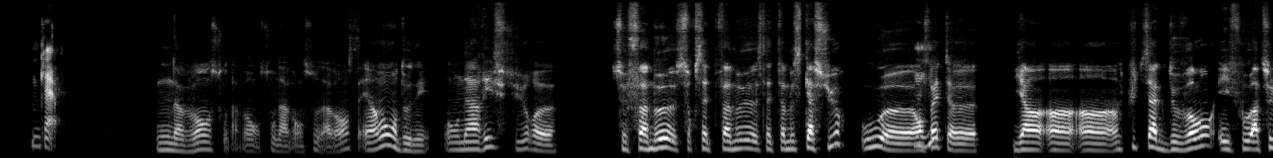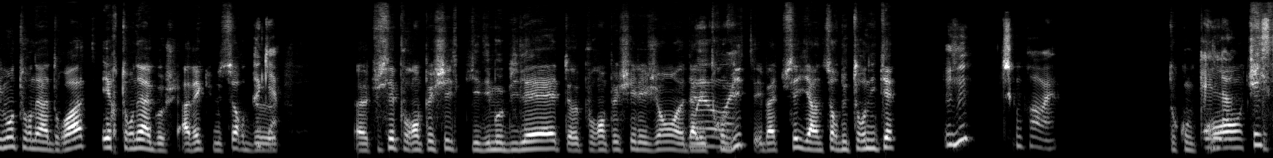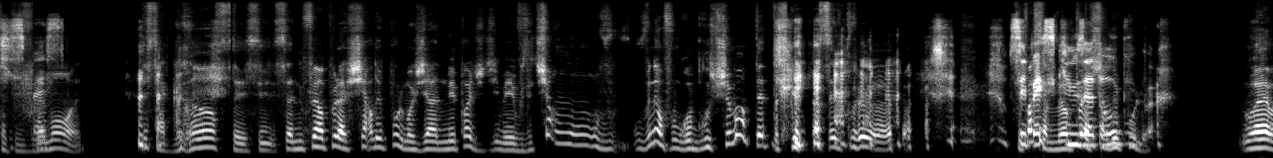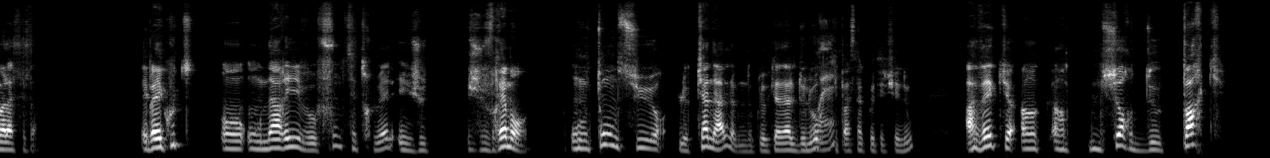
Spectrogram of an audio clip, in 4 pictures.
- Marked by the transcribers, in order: laugh; laugh; laughing while speaking: "parce que, là, c'est un peu"; laugh; stressed: "parc"
- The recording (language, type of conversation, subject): French, podcast, Quel coin secret conseillerais-tu dans ta ville ?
